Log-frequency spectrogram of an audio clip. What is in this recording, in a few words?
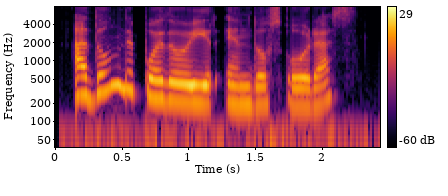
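where can I go in two hours, Spanish, female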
